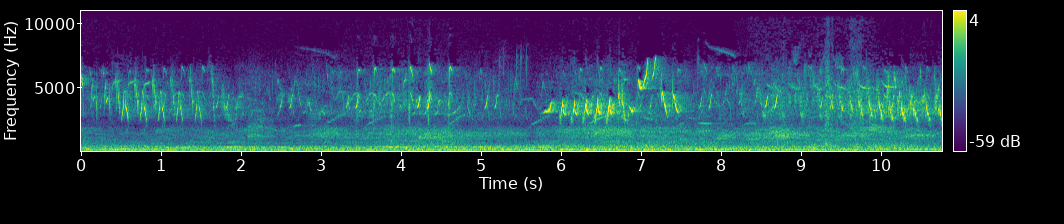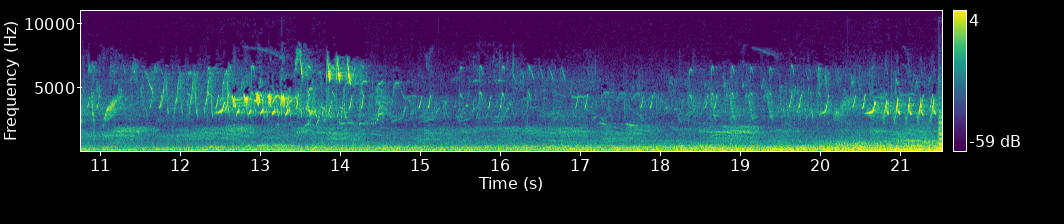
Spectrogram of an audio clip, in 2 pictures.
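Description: Songbirds singing in quick repeated trills, one run after another, over a steady outdoor background hiss.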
